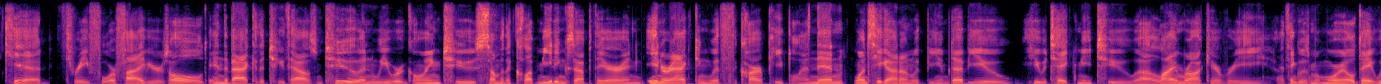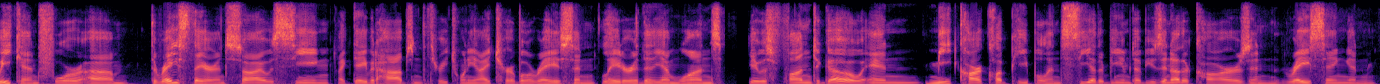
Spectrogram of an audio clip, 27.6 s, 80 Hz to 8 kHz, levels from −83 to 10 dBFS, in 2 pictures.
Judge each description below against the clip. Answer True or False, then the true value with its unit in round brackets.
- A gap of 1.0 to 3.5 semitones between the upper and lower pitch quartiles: True (2.5 semitones)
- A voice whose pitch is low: True (110 Hz)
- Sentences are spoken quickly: True (210 wpm)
